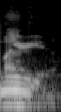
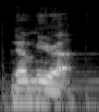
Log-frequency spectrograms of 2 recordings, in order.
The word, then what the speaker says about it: Namira: Really, the emphasis is on the E, so it's like the Namira, but Namira. Okay, is fine. Namiria. Okay. Nope. Namira. That's much better. Yeah. We'll start with the right syllables of pronunciation. You get the emphasis later. Namira, yeah. 3 syllables.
